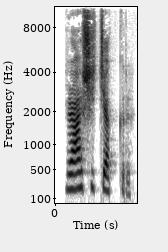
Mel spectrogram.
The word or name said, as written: राशि-चक्र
